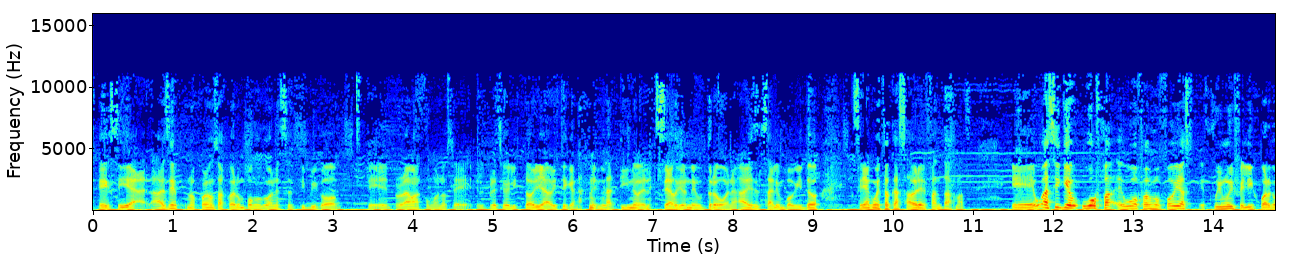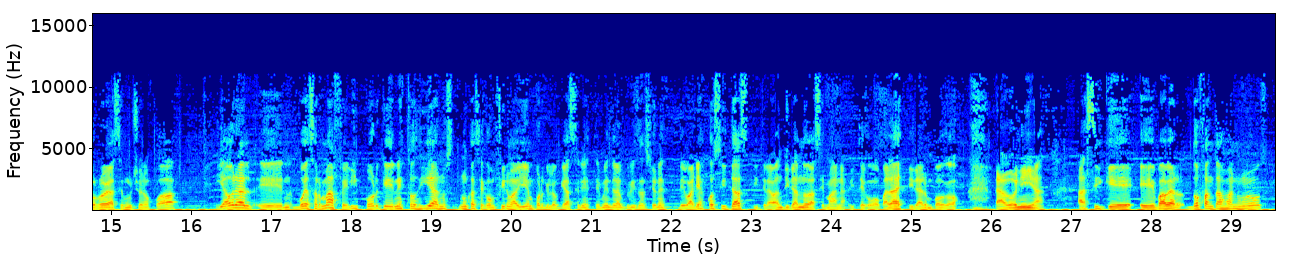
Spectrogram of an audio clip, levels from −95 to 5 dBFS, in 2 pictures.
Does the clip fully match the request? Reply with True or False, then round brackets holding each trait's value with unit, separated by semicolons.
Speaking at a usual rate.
False (235 wpm)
